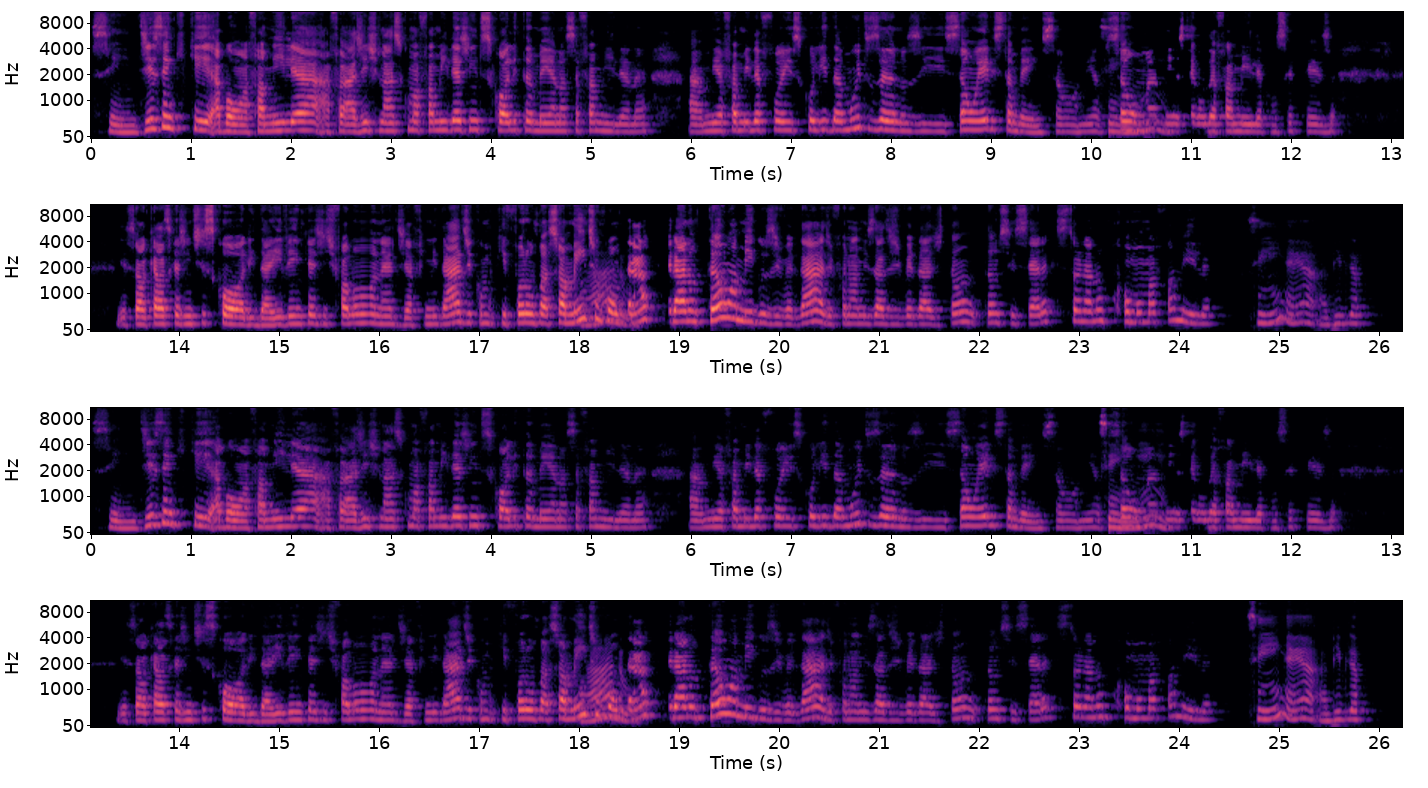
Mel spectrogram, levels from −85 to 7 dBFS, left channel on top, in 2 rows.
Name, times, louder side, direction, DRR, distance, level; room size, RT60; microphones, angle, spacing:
voice 1, 0.0-12.4 13.4-24.3, left 5 dB, 65° left, 0.5 m, -32 dB
voice 2, 10.1-10.8 18.0-18.6 24.7-25.8, right 3 dB, 80° right, 0.7 m, -40 dB
5.0 x 3.4 x 5.5 m
head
